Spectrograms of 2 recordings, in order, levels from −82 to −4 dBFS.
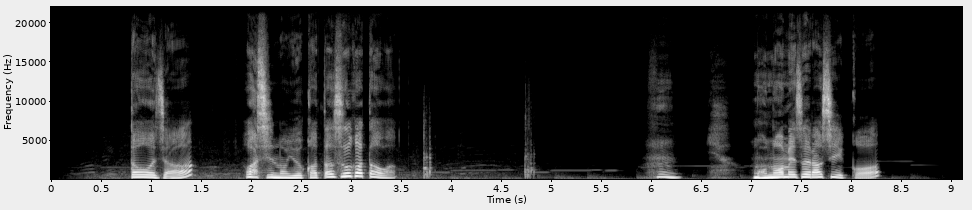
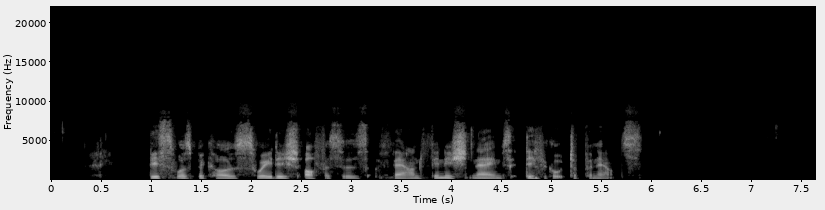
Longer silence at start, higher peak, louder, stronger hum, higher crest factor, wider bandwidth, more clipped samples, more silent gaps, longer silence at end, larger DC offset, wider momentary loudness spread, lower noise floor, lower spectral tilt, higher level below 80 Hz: first, 0.8 s vs 0.4 s; first, 0 dBFS vs -14 dBFS; first, -13 LUFS vs -35 LUFS; neither; second, 16 dB vs 24 dB; first, 19 kHz vs 10 kHz; neither; second, none vs 0.83-0.87 s; second, 0.85 s vs 1.75 s; neither; first, 15 LU vs 12 LU; second, -65 dBFS vs under -90 dBFS; about the same, -3.5 dB/octave vs -3 dB/octave; first, -62 dBFS vs -78 dBFS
